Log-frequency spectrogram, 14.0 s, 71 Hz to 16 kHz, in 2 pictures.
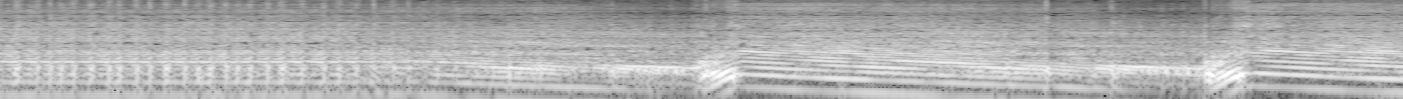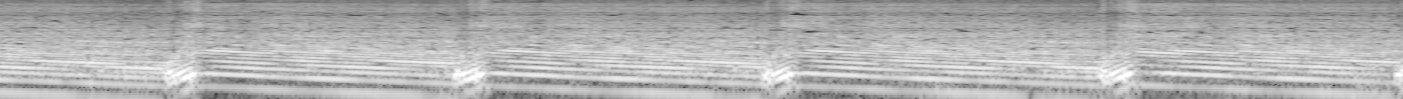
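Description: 1991 Honda CR125's single-cylinder two-stroke engine held at steady revs for about two seconds, then dropping back, after which the throttle is blipped about every second and a half, each blip a sharp rise in revs that falls away again. The engine has a larger main jet just fitted and is running rich, which the owner prefers to a seizure.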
